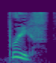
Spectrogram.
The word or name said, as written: brief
